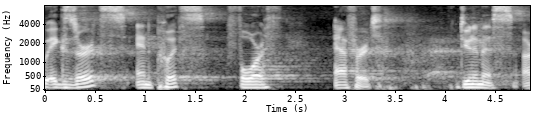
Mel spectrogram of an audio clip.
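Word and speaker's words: dunamis (δύναμις): And the Greek word for actually ability that's used in that verse 15 is pronounced dunamis.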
